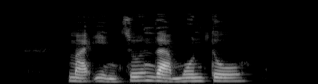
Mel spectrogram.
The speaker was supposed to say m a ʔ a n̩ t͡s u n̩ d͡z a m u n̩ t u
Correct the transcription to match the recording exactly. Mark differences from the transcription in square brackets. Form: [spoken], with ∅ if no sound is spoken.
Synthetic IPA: m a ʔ [i] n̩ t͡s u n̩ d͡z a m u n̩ t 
